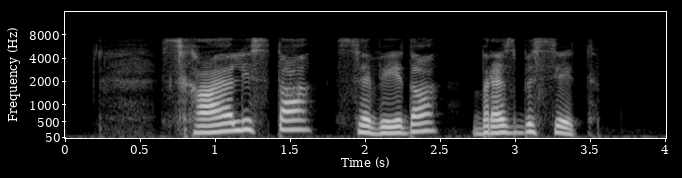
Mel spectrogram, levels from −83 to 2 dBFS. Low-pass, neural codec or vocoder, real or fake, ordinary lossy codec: 7.2 kHz; none; real; none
